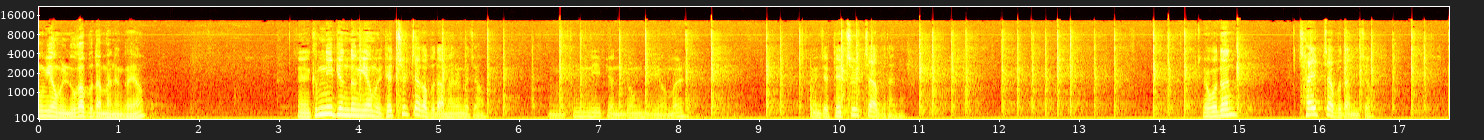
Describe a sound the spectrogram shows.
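A man speaks calmly into a microphone, lecturing.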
